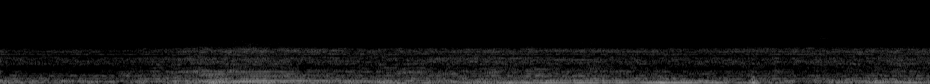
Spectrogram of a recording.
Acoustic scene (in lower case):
street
